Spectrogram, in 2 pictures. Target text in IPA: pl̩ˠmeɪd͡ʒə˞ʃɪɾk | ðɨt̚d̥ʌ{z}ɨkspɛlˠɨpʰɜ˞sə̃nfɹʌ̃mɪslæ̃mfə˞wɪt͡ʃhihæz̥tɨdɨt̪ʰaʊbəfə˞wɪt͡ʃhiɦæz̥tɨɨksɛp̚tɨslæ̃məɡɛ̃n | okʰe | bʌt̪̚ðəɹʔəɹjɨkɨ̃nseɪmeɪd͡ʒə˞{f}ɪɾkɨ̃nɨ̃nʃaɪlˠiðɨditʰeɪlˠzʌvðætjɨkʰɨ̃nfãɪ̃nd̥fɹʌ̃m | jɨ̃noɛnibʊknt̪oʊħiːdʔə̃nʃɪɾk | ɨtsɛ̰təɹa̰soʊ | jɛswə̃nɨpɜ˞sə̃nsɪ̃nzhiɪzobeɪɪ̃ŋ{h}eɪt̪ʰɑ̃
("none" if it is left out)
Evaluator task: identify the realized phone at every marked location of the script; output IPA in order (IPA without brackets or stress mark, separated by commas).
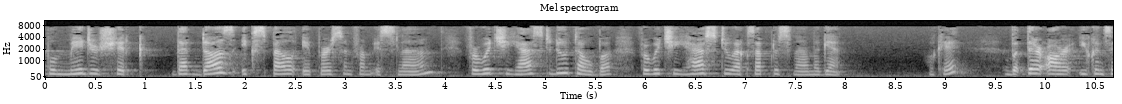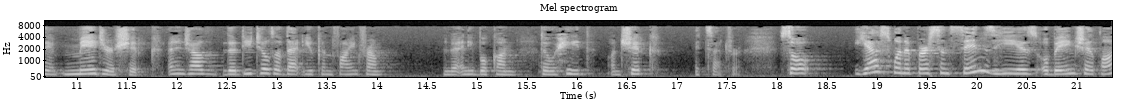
z, ʃ, ʃ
